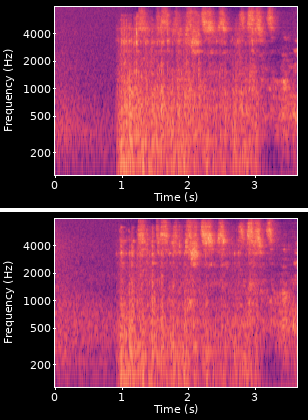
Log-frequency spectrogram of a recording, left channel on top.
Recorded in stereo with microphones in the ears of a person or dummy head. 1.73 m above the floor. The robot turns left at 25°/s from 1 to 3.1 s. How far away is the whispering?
About 1.9 m.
